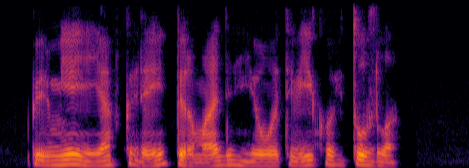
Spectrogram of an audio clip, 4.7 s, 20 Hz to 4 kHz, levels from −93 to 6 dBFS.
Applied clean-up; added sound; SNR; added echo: none; none; none; none.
